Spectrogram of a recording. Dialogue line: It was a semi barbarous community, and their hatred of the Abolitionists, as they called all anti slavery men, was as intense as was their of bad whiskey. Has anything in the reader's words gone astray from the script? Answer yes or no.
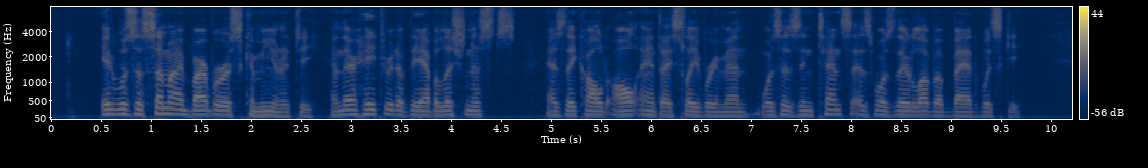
yes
